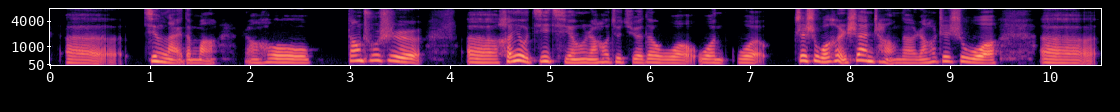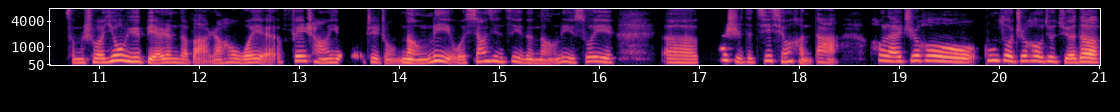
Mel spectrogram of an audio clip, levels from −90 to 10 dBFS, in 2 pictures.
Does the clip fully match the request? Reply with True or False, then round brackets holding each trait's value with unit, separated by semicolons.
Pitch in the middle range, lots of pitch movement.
False (195 Hz; 5.7 semitones)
